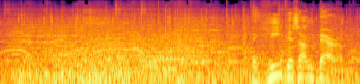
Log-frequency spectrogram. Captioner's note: fire rustling; ominous music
